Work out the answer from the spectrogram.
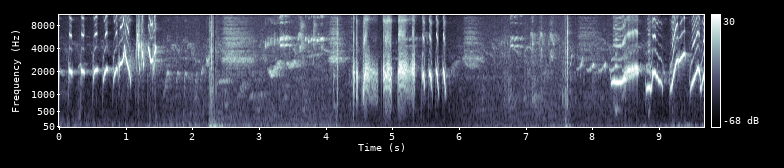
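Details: Varied song of a white-rumped shama, meant to fire up other shamas to sing many voices: bursts of sharp clicking notes, rising and falling whistles and harsh squawky phrases in irregular runs, with short silent gaps.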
